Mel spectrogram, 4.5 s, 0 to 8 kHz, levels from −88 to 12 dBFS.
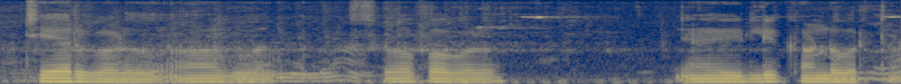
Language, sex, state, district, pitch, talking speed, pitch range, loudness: Kannada, male, Karnataka, Bijapur, 105 Hz, 80 wpm, 100-110 Hz, -18 LUFS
